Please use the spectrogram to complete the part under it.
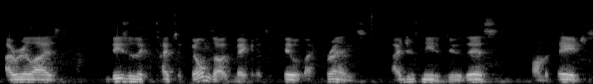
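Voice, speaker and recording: Low-voiced young man on a muffled line. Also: fairly quick, a little hiss or hum. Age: 20s. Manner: eager, conversational storytelling. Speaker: author guest. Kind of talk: casual podcast interview.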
